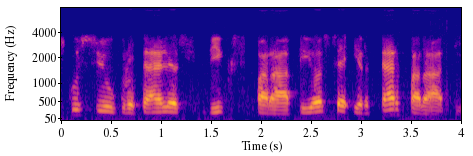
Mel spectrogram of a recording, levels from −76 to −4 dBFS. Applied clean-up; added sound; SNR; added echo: none; none; none; none.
